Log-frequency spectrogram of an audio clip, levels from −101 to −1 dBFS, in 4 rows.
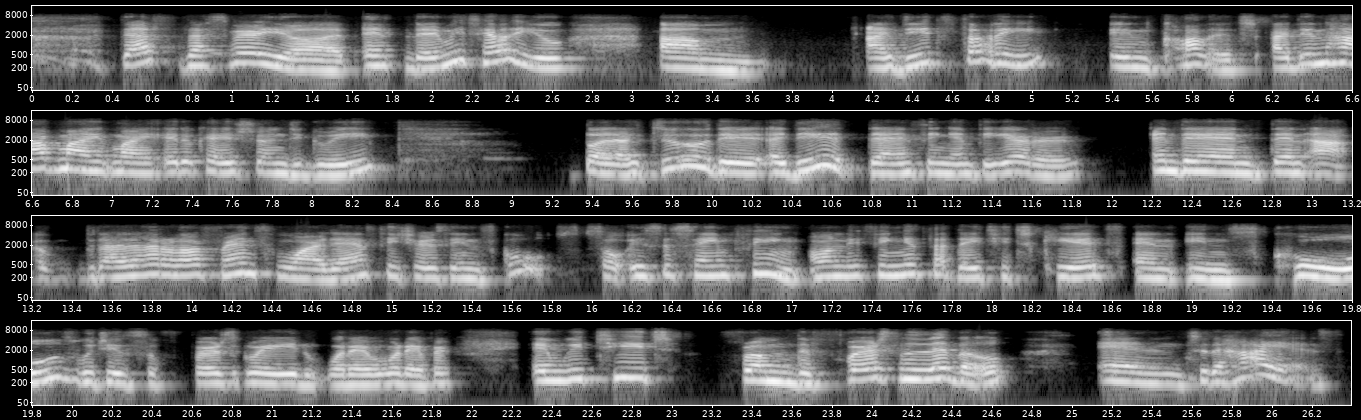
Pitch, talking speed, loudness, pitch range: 215 Hz, 185 wpm, -17 LUFS, 195-250 Hz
